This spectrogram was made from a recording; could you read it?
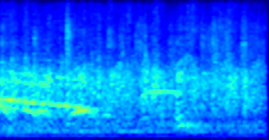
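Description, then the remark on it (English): An audience claps and shouts for God, a dense, continuous wash of applause with scattered voices shouting and cheering mixed into it, holding at a fairly even loudness throughout. “Come on, give God a shout and a clap if you're believing that today.”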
